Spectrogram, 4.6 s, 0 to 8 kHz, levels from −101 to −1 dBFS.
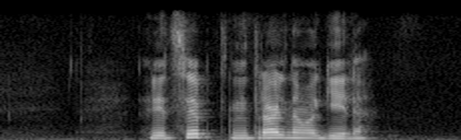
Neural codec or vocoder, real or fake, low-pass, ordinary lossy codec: none; real; 7.2 kHz; none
